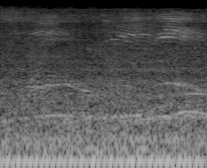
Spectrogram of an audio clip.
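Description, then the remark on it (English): Faint, drawn-out wailing cries, like a baby's, rise and fall over a steady hiss and low hum. The screeching calls are birds that scream all night, with no talking heard. “Yeah, it sounds like babies, but it's actually birds who just scream all night and sound like babies, if you're just joining us.”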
